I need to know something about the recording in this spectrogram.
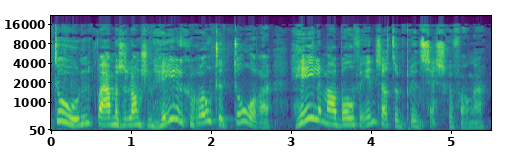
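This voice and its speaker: Playful, expressive woman reading a children's story. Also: fairly high pitch, unhurried, slightly rough.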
